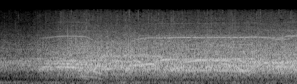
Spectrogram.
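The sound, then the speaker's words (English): A large standing audience claps and cheers loudly and continuously, with high whistles and whoops rising above a dense wash of applause that swells in during the first half-second, as a new group of young contestants walks onto a stage showered with silver confetti. “The audience are standing, cheering enthusiastically.”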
